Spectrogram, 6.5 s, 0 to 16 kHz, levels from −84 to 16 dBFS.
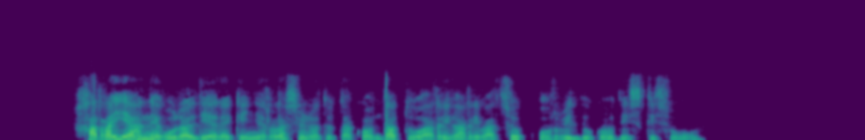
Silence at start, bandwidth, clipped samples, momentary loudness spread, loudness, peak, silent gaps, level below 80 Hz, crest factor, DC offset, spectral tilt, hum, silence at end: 0.6 s; 7.6 kHz; under 0.1%; 14 LU; -20 LUFS; 0 dBFS; 3.94-3.98 s; -62 dBFS; 20 dB; under 0.1%; -6.5 dB/octave; none; 1.25 s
